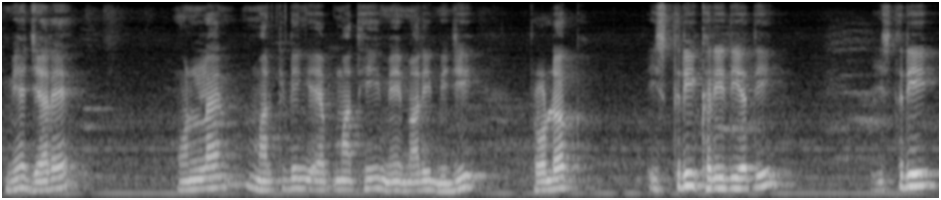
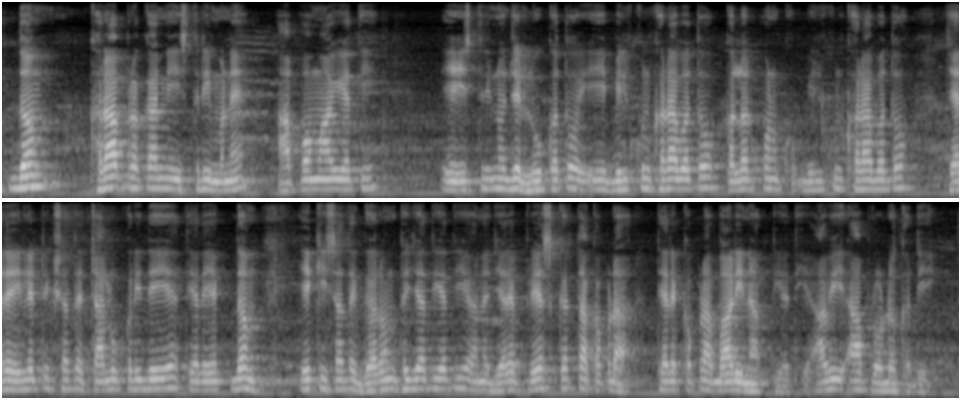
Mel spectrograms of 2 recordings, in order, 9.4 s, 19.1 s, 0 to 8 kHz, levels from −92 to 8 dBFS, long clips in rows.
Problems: constant background noise, background conversations at intervals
